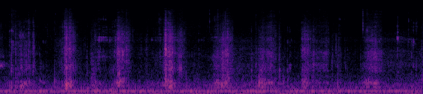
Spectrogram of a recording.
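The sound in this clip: Repeated crunching bites and chewing of a puffed, Parmesan-flavoured cheese snack, a steady series of quiet, crisp crackles.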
